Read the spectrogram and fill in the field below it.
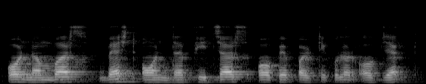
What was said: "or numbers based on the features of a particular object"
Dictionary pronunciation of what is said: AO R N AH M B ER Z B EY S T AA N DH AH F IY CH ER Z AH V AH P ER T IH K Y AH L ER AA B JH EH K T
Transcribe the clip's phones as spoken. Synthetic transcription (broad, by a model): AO R N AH M B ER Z B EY S T AA N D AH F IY CH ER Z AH P AH P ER T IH K Y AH L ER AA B JH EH K T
